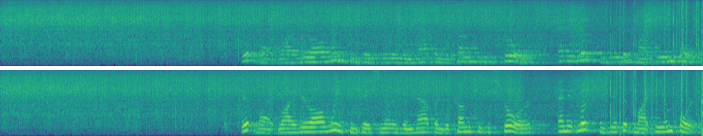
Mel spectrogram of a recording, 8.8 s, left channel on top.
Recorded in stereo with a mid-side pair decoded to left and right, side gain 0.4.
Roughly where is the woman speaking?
Right.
